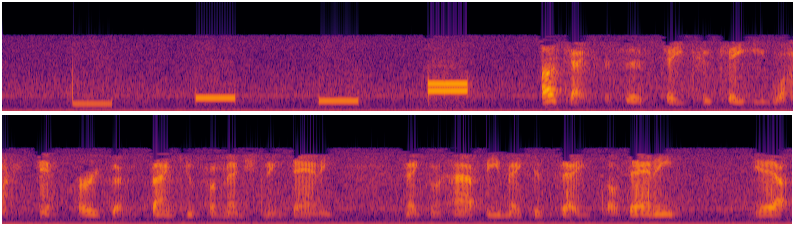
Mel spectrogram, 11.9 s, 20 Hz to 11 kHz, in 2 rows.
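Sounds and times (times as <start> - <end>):
telephone line electronic tones after a hang-up: 0.5 - 0.8, 2.4 - 3.5
speech: 0.6 - 1.8, 4.1 - 11.8.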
